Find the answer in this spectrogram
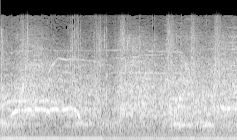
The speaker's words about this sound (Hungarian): A tömeg bíztatta a kormányfőt.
